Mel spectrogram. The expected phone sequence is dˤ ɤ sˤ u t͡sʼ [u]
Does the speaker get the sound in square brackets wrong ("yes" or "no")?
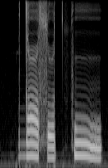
no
